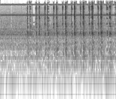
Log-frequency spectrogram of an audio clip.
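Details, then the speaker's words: Boring head truing an egg-shaped clutch housing bore: sharp, even ticking about six per second over a quiet spindle hum, as the tool pops against only the bore's two high spots each turn, an interrupted cut. "little bit more of a hit you can hear it popping in two spots"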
